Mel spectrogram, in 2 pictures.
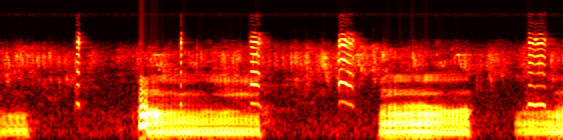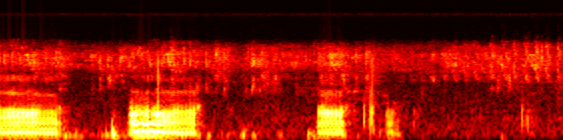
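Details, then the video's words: An Alaskan malamute at play with its toy gives a run of drawn-out, wavering whines and talkative growl-howls, about six bursts of one to two seconds each, interspersed with sharp squeaky toy-like chirps and a constant background hiss. "Alaskan malamute playing with toy"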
